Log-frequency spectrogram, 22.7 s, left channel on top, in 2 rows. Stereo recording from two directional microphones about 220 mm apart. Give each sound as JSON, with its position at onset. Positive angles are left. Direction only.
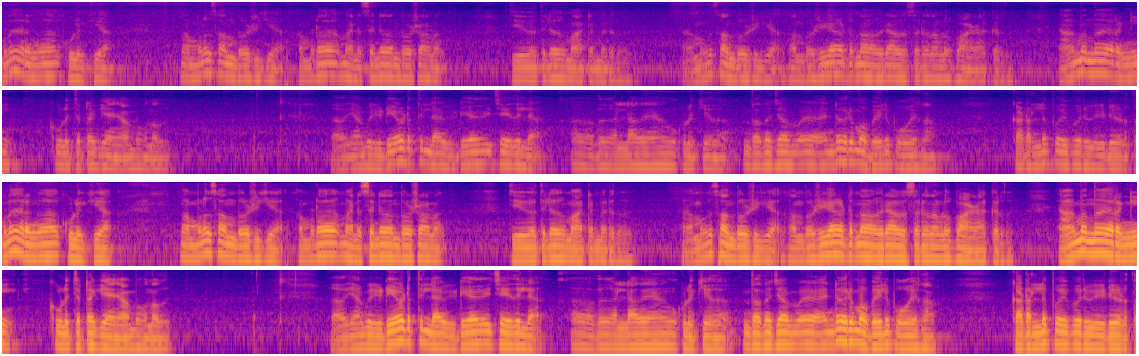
{"t": 0.0, "sound": "speech", "side_deg": -40}
{"t": 14.6, "sound": "speech", "side_deg": -40}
